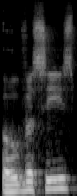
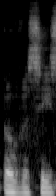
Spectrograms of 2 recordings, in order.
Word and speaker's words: overseas: So not overseas but overseas.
